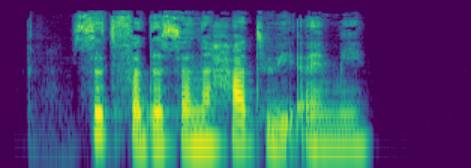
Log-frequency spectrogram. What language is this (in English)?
Adyghe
